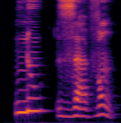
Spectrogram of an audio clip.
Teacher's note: I do the liaison here because avons begins with a vowel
